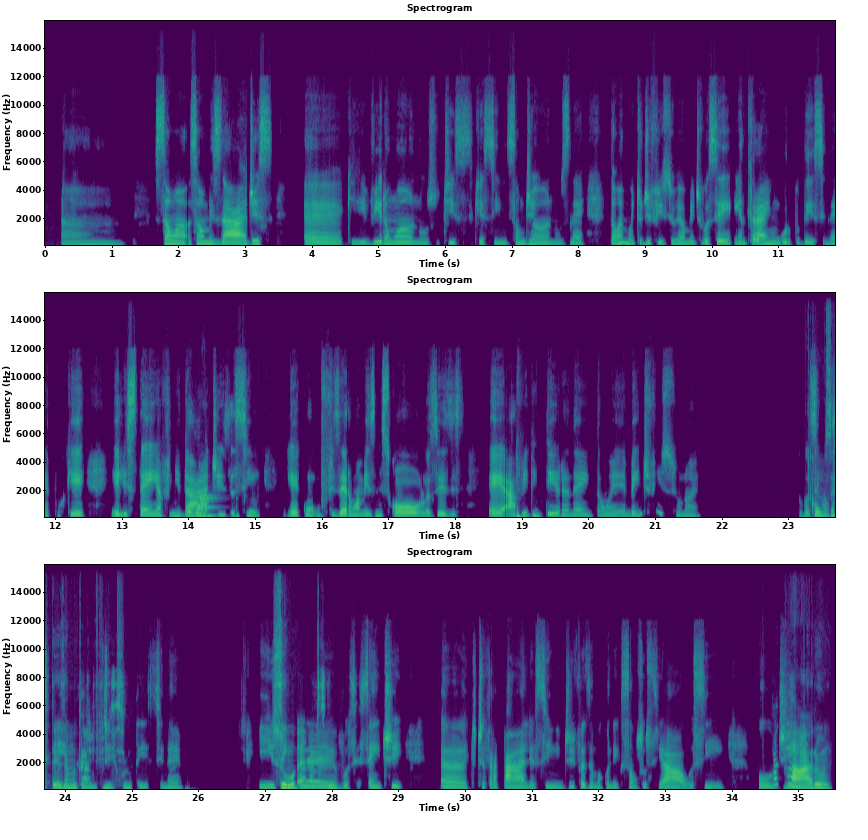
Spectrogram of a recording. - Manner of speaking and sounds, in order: tapping; static; distorted speech; other background noise
- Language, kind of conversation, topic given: Portuguese, advice, Como posso entender e respeitar os costumes locais ao me mudar?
